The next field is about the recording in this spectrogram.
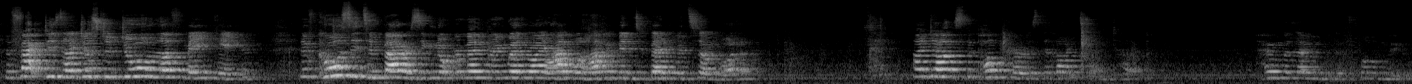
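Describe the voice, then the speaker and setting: A woman's voice: sits high, steady tone, moderate pace, lightly acted. A woman playing an eccentric, unstable bohemian wife, confessing frankly in a staged monologue. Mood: giddy, confiding. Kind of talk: staged dramatic monologue reading. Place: small studio theatre, staged reading. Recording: echoey theatre, distant mic, faint noise.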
